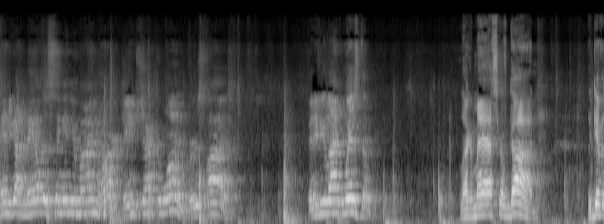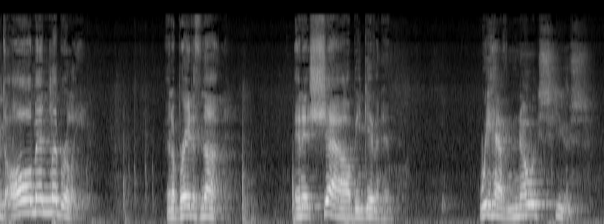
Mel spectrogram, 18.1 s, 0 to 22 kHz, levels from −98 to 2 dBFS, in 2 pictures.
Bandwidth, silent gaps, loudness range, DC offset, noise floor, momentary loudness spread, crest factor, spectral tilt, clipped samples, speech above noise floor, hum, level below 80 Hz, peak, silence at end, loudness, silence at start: 16 kHz; none; 6 LU; under 0.1%; -59 dBFS; 19 LU; 20 dB; -5.5 dB/octave; under 0.1%; 37 dB; none; -50 dBFS; -4 dBFS; 0.35 s; -22 LUFS; 0 s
